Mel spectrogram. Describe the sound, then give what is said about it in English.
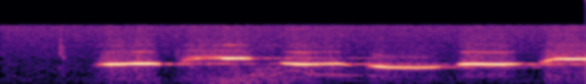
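A person whistles the theme tune of the TV show Chuck, a short, bright melody with several sustained, sliding notes in a tuneful phrase and brief breaks between them, loud and clear with no talking. “I thought he was doing the whistle for it.”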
